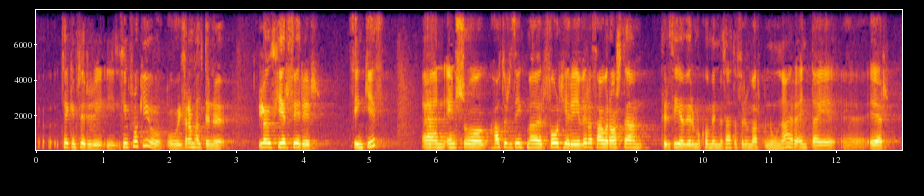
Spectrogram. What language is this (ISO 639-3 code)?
isl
